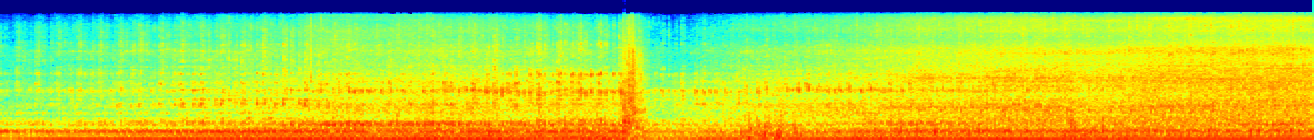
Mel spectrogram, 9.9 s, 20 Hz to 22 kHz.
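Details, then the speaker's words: 1970 Dodge Challenger with a 340 V8 replacing the original 318, Edelbrock Performer intake, Edelbrock 4-barrel carburetor, side-exit T/A exhaust: even, deep burbling idle with a steady low rumble and no knocks or misses. "Nice smooth running little 340. Those are great motors too. Kind of like a 350 Chevy. Nice reliable Mopar."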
